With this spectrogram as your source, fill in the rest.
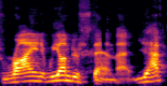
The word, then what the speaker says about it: Rian: Rion Johnson. No, it's Ryan.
